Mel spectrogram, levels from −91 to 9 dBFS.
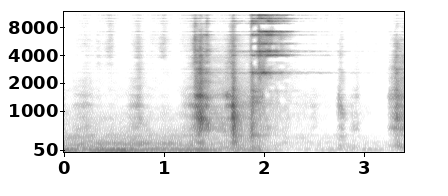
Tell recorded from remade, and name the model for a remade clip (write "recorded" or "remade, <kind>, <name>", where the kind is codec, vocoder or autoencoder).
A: remade, vocoder, Vocos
